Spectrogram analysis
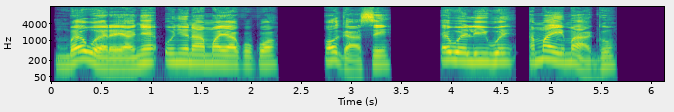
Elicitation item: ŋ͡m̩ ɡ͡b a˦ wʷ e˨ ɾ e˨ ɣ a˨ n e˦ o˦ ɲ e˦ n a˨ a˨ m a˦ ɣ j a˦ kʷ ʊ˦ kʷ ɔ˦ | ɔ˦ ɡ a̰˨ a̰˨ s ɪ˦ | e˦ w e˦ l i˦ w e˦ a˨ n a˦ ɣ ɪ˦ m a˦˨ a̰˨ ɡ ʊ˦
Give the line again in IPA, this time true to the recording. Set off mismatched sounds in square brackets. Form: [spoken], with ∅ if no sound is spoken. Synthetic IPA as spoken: ŋ͡m̩ ɡ͡b [e˦] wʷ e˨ ɾ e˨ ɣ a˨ [ɲ] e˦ o˦ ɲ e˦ n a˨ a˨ m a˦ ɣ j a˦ kʷ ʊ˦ kʷ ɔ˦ | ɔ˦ ɡ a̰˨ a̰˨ s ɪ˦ | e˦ w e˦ l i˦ w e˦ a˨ [m] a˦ ɣ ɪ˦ m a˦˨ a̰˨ ɡ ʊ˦

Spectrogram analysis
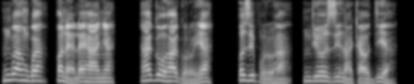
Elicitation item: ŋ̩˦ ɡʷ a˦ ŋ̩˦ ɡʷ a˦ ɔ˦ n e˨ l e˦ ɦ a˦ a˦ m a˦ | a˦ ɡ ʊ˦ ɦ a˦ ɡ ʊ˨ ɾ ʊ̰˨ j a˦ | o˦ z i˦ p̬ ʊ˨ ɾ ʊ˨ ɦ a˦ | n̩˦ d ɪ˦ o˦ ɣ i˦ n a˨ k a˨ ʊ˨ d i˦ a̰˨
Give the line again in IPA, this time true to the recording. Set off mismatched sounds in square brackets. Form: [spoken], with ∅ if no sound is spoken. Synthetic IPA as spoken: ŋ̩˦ ɡʷ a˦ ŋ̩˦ ɡʷ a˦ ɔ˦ n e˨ l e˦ ɦ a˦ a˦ [ɲ] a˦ | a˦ ɡ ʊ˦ ɦ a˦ ɡ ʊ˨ ɾ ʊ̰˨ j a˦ | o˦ z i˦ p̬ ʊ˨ ɾ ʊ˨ ɦ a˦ | n̩˦ d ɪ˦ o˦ [z] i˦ n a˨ k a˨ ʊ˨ d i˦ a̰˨

